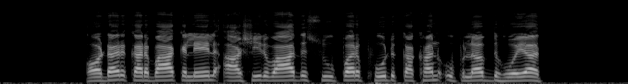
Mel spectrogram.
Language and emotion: Maithili, neutral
